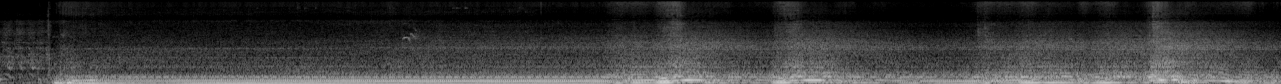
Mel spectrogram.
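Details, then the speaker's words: Maruti Suzuki Zen with one catalytic converter bolt loosened: starts and idles with raspy puffing exhaust note sharpening on each rev; exhaust leak at the loosened catalytic converter joint. "I just removed one bolt a bit sound of the car is so increased but it sounds like exhaust leak"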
